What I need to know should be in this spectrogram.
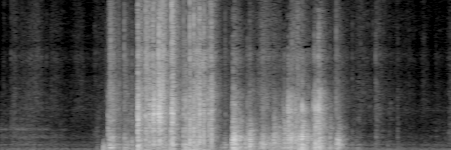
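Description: Playing cards riffle and rustle as a deck is shuffled.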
